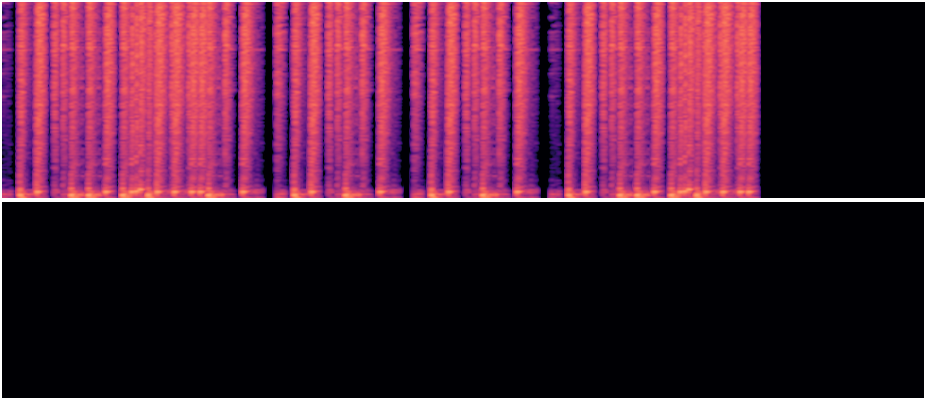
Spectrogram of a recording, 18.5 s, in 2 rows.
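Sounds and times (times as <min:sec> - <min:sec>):
old-school breakbeat drums: 0:00.0 - 0:07.6.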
